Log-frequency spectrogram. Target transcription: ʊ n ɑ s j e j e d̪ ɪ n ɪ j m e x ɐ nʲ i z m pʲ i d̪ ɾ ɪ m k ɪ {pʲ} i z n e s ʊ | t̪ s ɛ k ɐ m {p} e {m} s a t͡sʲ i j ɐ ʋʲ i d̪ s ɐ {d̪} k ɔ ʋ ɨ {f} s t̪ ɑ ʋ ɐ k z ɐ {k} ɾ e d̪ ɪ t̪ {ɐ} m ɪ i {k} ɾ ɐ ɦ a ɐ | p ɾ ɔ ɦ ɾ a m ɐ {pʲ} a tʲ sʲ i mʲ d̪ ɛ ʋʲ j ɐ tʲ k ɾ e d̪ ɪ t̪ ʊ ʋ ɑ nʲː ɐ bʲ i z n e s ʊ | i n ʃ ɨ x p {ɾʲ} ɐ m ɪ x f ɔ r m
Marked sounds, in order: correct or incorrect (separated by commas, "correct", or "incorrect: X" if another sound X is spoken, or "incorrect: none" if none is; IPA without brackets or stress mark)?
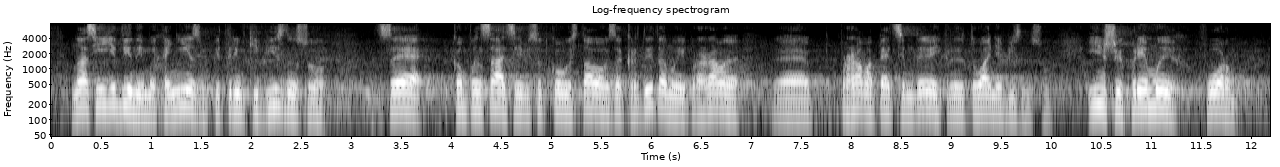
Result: incorrect: bʲ, correct, incorrect: n, incorrect: t̪, incorrect: x, correct, correct, incorrect: p, correct, correct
